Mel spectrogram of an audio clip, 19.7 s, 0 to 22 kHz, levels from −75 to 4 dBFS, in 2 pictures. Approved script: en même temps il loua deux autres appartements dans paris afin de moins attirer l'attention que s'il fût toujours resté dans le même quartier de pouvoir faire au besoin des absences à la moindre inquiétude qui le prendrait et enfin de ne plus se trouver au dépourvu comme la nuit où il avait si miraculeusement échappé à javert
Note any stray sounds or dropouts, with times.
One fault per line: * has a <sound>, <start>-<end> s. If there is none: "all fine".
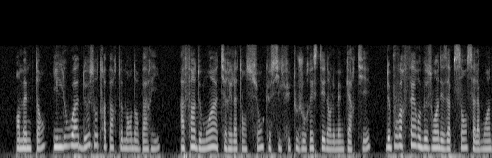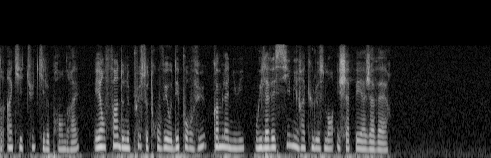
all fine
